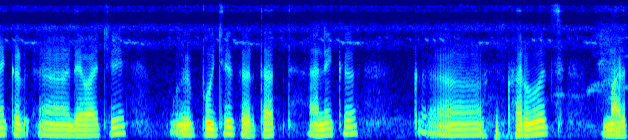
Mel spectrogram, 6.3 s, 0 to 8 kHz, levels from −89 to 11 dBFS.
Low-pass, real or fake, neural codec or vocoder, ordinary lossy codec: 7.2 kHz; real; none; Opus, 24 kbps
